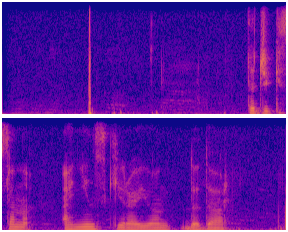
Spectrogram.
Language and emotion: Russian, neutral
